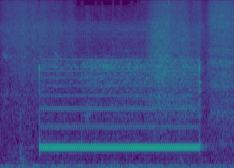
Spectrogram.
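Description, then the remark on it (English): A single steady electronic phone tone, an outgoing call's ringing signal, sounds loud and clear for about two seconds, then cuts off, with only faint background noise around it. “You gotta answer, man.”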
